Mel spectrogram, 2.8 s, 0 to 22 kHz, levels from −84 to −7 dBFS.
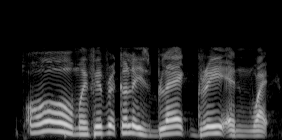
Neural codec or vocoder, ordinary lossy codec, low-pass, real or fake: none; none; 5.4 kHz; real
